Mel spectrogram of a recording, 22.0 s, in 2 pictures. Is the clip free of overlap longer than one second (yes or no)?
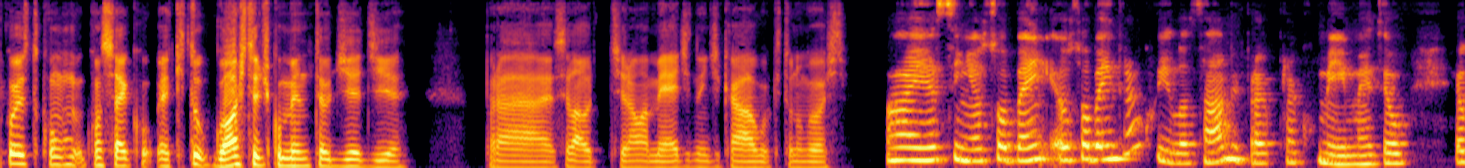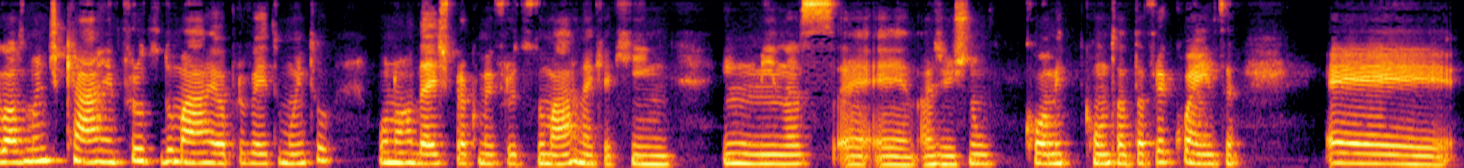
yes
